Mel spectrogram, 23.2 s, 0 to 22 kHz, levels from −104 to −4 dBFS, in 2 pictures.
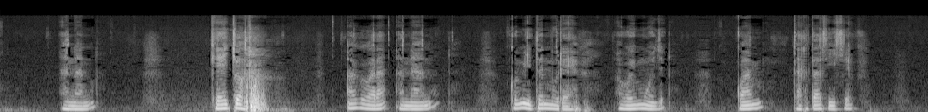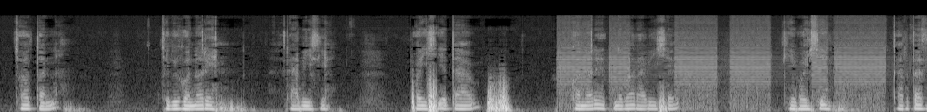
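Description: HE-AAC compression is the likely cause of the damage running through this entire speech recording. Nothing reaches above 12.3 kHz, and the treble above the coded band is synthesized by copying lower bands upward. That leaves s sounds gritty and lispy, and the coding damage is plainly audible, consistent with a bitrate around 16 kbps. Computer activity noise enters at 18.56 s and lasts to the end at 23.20 s: a buzzy, chirping pulse near 100 Hz, roughly 15 dB below the speech. Processor or peripheral load shifting the audio circuit's shared ground produces it, so it tracks the machine's activity rather than the talking.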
